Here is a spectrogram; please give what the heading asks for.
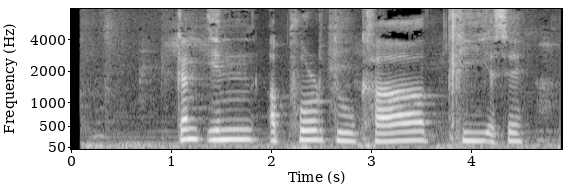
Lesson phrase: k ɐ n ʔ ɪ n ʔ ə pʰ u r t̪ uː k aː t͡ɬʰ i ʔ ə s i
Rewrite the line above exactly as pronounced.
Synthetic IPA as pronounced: k ɐ n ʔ ɪ n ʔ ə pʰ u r t̪ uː kʰ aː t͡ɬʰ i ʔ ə s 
